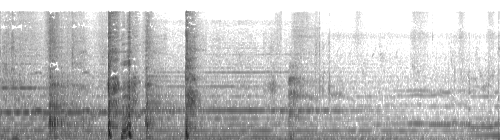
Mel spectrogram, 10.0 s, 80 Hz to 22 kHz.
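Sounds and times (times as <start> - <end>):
background music with held notes: 0.0 - 10.0
man coughing: 2.1 - 4.1.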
